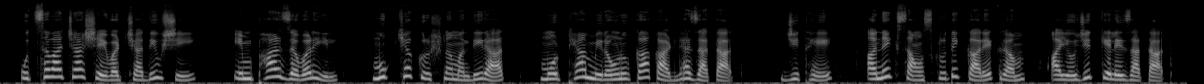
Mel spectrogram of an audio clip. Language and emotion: Marathi, neutral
